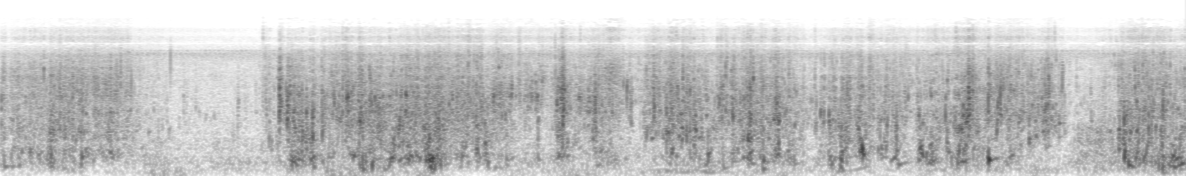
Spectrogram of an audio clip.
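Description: Hooked trout thrashing and splashing at the surface of a creek while it is reeled toward the net. The splashes are irregular and come in a dense run from about two seconds in.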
